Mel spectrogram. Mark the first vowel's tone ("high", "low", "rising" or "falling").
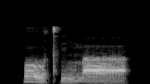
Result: falling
